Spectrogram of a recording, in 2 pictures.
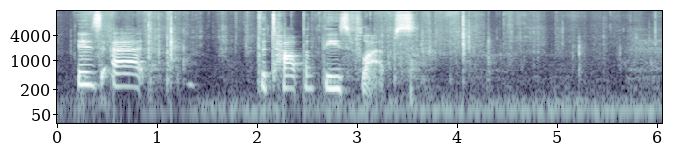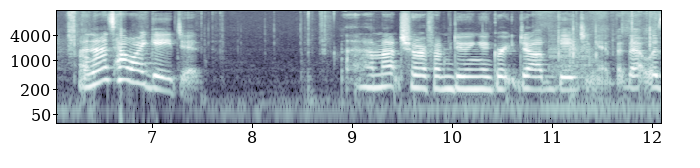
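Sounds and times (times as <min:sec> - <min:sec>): paper rustling and creasing: 0:00.0 - 0:09.0, 0:10.6 - 0:12.0.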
